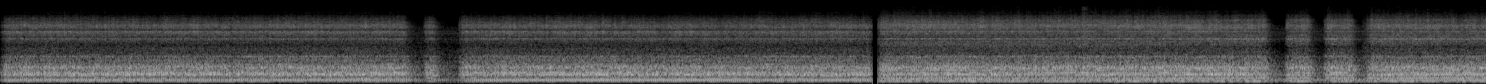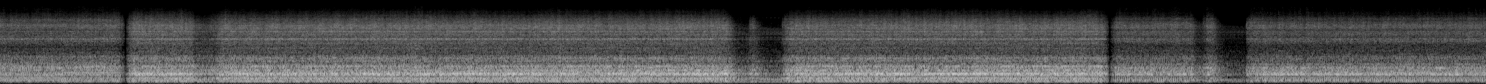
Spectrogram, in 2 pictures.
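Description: Rim-straightening machine running steadily while an aluminium alloy wheel rim is worked on it, a constant mechanical hum with several steady tones. It gets louder about halfway through and drops out briefly a few times.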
